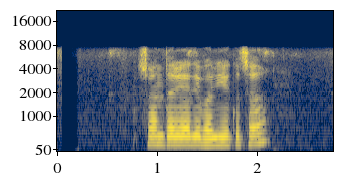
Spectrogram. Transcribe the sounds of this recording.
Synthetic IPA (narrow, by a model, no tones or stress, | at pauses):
sʌnd̪ʌɾjalebʱʌɾiekot͡sʰʌ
